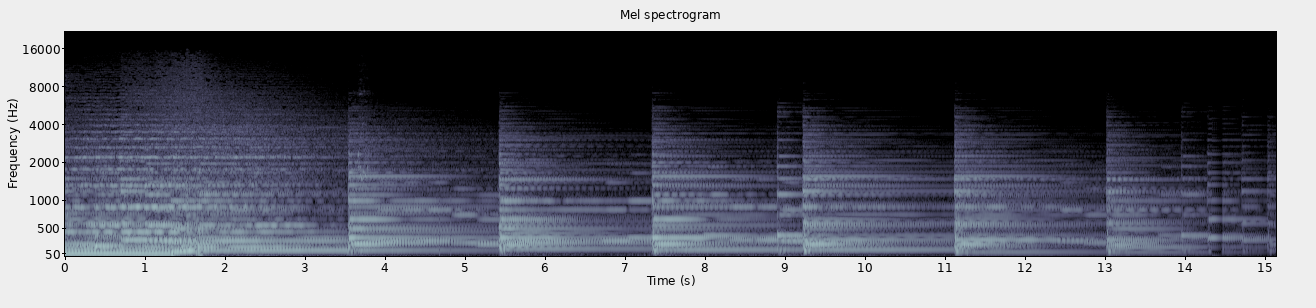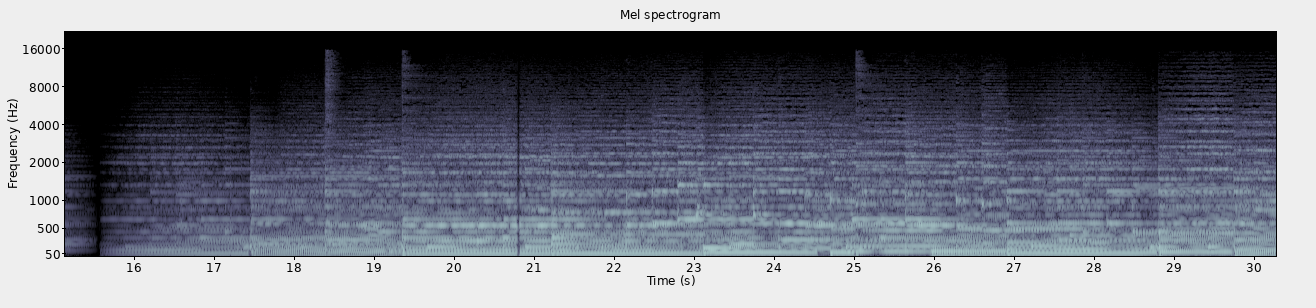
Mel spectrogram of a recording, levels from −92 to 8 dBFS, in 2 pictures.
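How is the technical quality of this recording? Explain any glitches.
There are three distinct glitches here, each a short, one-off event.

Right at 1.53 s there's a single sharp click, which is most likely dropped samples. A tiny slice of the stream, well under a millisecond, went missing, so the waveform jumps straight from one value to a later one. Nothing audible is lost in a gap that small, but the sudden step in the signal is heard as a clean tick, and it shows as a thin vertical line in a spectrogram.

From 14.34 to 14.48 s you get a call audio freeze. The last bit of sound gets stretched into a fading buzz or hiss for about 121 ms, with no actual silence in it, and then the audio carries on from exactly where it stopped. That pattern suggests packets were likely delayed in transit and the jitter buffer ran dry. The receiver padded the wait with that fill and then resumed without dropping anything, so everything after that point lands about 121 ms later than it would have.

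Between 20.78 and 20.83 s there's short concealed packet loss, heard as a brief smear or wobble. About 60 ms of audio never reached the decoder in time. The receiver covered the hole with roughly 36 ms of synthesised continuation of the preceding sound, then blended back into the real signal. Because the patch is shorter than what was lost, the timing shifts the other way, pulling the rest of the audio about 20 ms earlier.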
